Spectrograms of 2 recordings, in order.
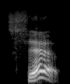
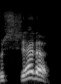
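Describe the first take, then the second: First: Repeated shut up, pushed louder with a rising end; telling the chatter off a second time, harder. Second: Said in the usual way. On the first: Pretend. Voicing her own mind to the viewer, a louder mock scolding.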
